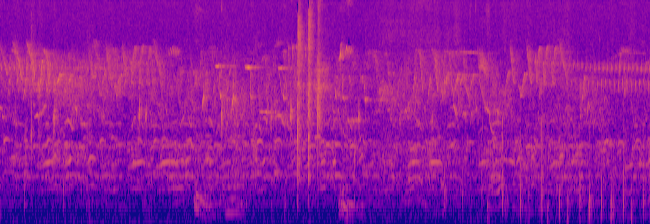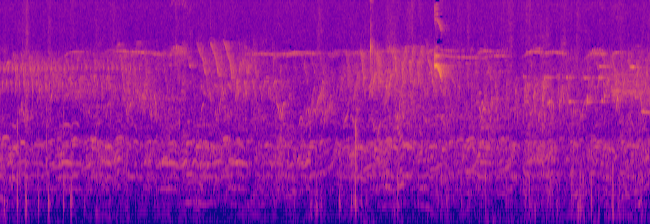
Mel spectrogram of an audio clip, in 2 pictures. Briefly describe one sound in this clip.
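A large flock of geese honks high overhead, outdoors.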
